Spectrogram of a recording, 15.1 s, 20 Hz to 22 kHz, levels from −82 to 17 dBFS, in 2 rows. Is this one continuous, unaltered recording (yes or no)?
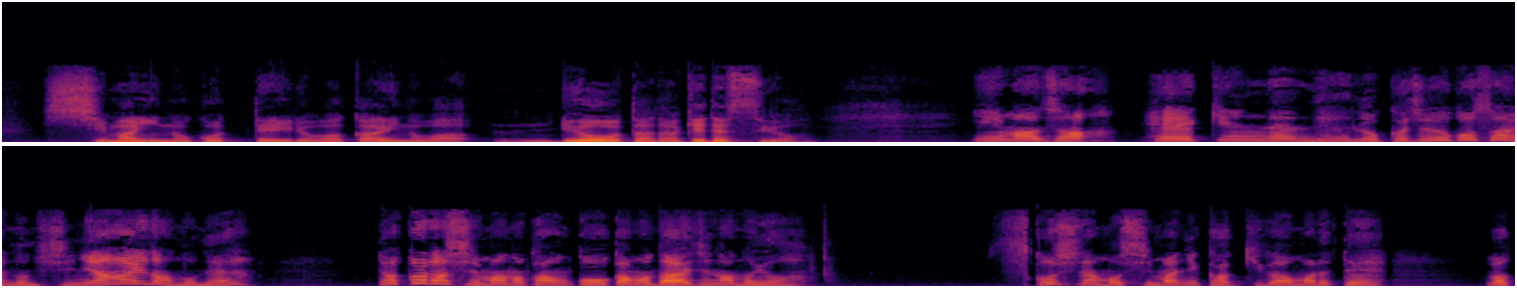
yes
